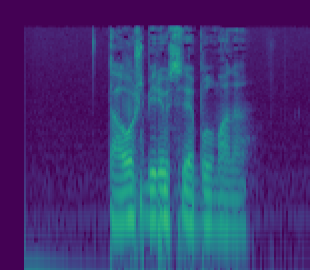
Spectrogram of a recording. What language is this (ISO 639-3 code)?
bak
